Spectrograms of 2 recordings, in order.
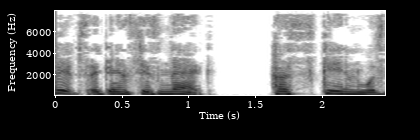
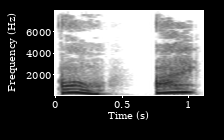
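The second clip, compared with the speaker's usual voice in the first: high, sudden startled cry; 9 semitones higher than usual. A narrator's reading. Wife seeing her husband's bare chest, in a high startled cry. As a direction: gasp out in surprise.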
